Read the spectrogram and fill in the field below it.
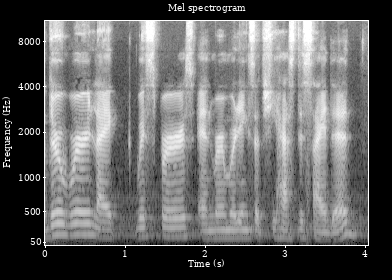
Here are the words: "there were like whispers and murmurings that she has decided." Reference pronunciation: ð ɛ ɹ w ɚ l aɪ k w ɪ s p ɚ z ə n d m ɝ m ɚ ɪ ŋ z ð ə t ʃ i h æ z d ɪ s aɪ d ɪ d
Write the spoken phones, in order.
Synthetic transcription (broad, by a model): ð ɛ ɹ w ɚ l aɪ k w ɪ s p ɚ s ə n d m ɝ m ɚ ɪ ŋ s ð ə t ʃ i h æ s d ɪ s aɪ d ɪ d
